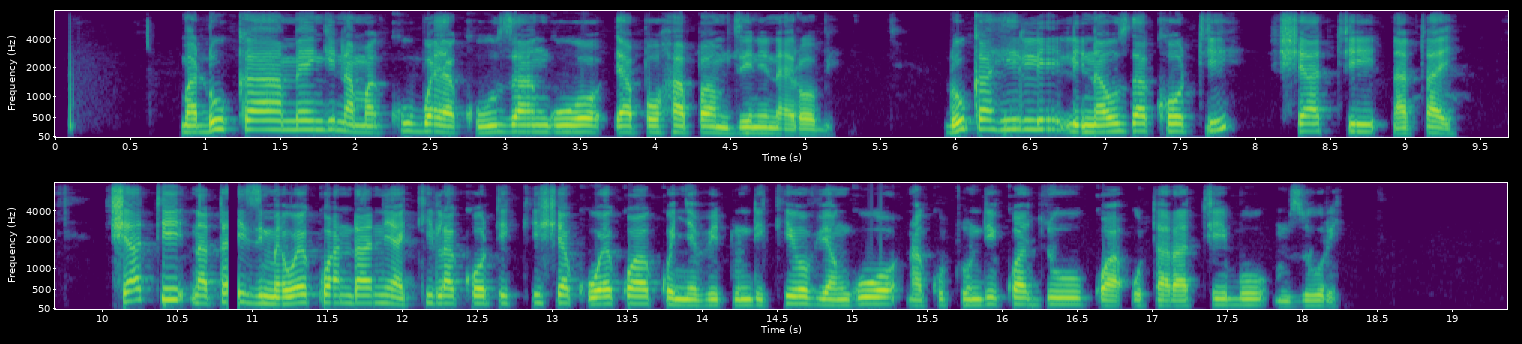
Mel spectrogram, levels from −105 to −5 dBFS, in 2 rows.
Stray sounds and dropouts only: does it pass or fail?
fail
